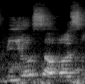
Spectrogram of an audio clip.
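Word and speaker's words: Biot–Savart: So the rule that gives us the concept is called it's spelled as दो T silent रहता है. ठीक है. Spelled as बियोसवर्स लॉ. मतलब लिखेंगे ये, लेकिन जब बोलेंगे तब दो टी साइलेंट रहेगा.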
